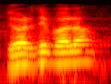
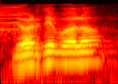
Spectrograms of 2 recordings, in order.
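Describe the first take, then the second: First: Said in the usual way. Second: Shouted jોરથી બોલો; loud call. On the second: Real, not acted. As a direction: raise your voice to get them shouting.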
